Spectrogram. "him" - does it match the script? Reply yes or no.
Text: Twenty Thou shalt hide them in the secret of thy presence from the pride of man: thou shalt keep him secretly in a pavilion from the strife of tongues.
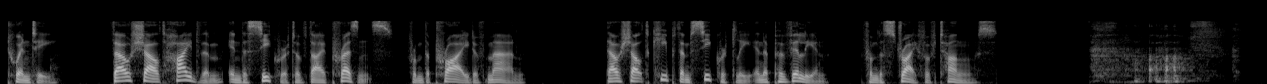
no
